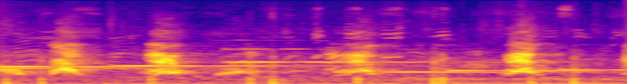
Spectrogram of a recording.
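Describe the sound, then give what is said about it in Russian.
Dogs bark in a string of short, sharp yaps at irregular intervals, moderately loud, with a thin whining tone running steadily underneath. “Первые истории связаны с собаками, которые жили на холме неподалеку от этого двора, которых называли «злая стая», потому что эти собаки часто кусали людей, которые, ну, ничего этим собакам не сделали, они просто кидались на всех.”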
